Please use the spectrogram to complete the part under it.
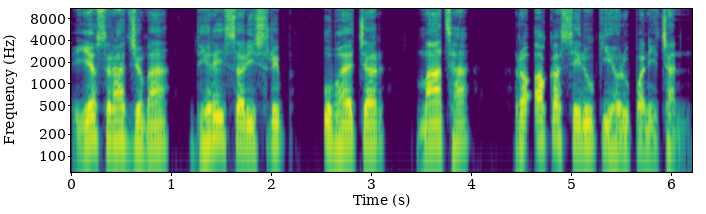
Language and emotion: Nepali, neutral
